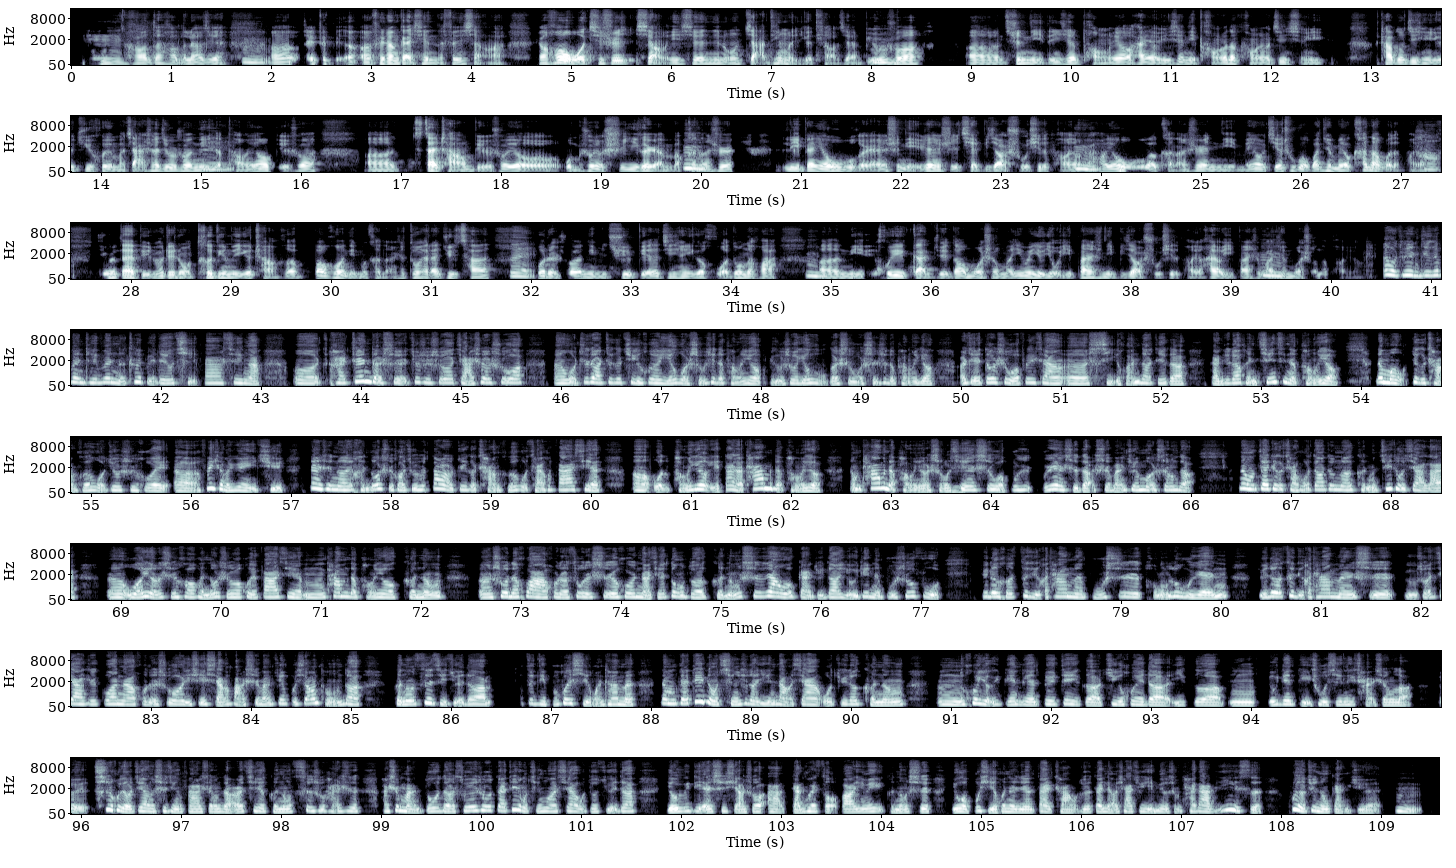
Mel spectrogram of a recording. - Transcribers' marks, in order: other background noise; tapping
- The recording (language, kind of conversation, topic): Chinese, advice, 在聚会中感到尴尬和孤立时，我该怎么办？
